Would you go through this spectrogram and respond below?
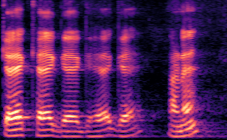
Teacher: कै हमारा कंठ्य वर्ग का व्यंजन होता है, ये कंठ से बोले जाते हैं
